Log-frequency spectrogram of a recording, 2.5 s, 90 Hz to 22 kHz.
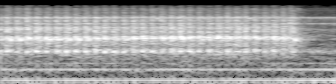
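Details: Lexus LS400 drift build, first start attempt after timing belt install with fuel system re-primed: rapid even starter churning about two seconds, engine turns over but never catches; crank no-start, cause not confirmed.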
